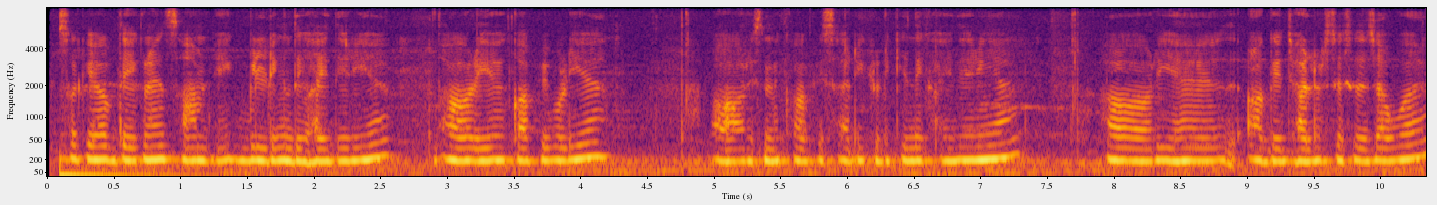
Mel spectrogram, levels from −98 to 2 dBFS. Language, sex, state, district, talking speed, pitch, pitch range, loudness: Hindi, female, Uttar Pradesh, Muzaffarnagar, 205 wpm, 190 Hz, 185-195 Hz, -15 LUFS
